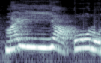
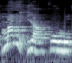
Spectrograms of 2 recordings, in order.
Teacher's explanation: Nah bacanya itu tidak man yakulu tapi mayyakulu. Dari non sama ya-nya itu digabung langsung dimasukkan. Dengung ya, jangan cuma man yakulu, ingat-ingat.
